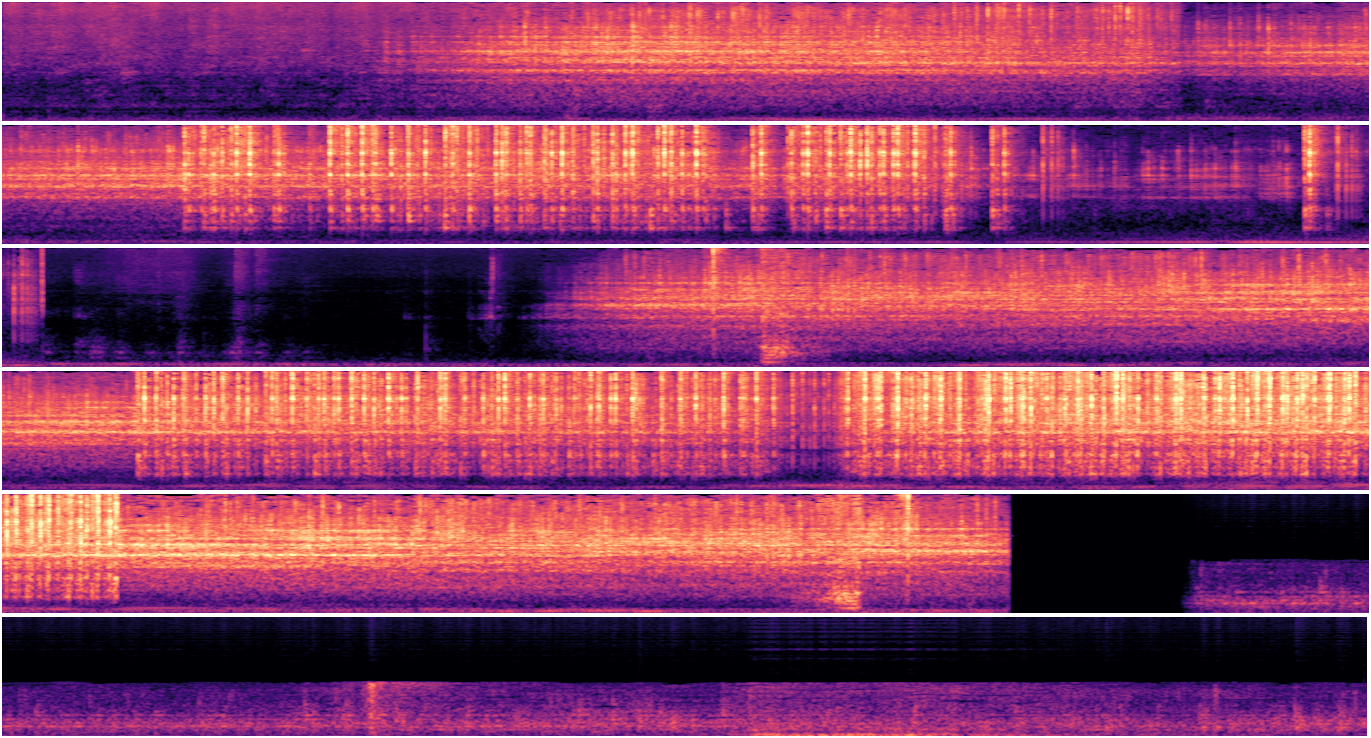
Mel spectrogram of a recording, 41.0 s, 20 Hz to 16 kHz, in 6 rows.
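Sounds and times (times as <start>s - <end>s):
balls rolling in a wooden groove: 1.6s - 14.0s, 16.4s - 32.4s
balls clattering into a plastic jar: 2.1s - 13.9s, 16.6s - 28.0s.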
